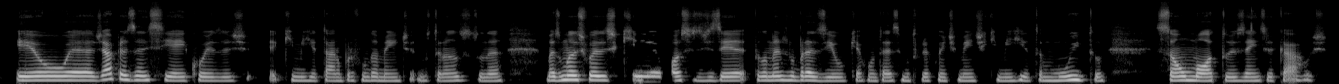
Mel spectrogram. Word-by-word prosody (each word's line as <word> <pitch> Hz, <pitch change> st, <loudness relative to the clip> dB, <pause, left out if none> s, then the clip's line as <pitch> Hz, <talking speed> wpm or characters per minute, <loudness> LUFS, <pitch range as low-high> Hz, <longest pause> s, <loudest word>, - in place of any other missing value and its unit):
eu, 190 Hz, 0 st, +6 dB
eh, 190 Hz, -1 st, +5 dB
já 220 Hz, +6 st, +3 dB
presenciei 200 Hz, -5 st, +1 dB
coisas 175 Hz, -1 st, -5 dB, 0.4 s
que 195 Hz, -, -8 dB
me 175 Hz, -1 st, -3 dB
irritaram 170 Hz, -1 st, -5 dB
profundamente 175 Hz, -1 st, -6 dB
no 180 Hz, -, -8 dB
trânsito, 175 Hz, +1 st, -6 dB
né, 165 Hz, +2 st, -4 dB, 0.4 s
mas 185 Hz, -1 st, +1 dB
uma 210 Hz, +2 st, +7 dB
das 210 Hz, +1 st, +4 dB
coisas 195 Hz, -2 st, +4 dB
que -, -, -6 dB, 0.2 s
eu 185 Hz, -, 0 dB
posso 185 Hz, +1 st, 0 dB
dizer, 175 Hz, +1 st, -1 dB
pelo 185 Hz, -1 st, 0 dB
menos 190 Hz, +1 st, +2 dB
no 190 Hz, -, +1 dB
Brasil, 175 Hz, -3 st, +1 dB
o 170 Hz, -, -10 dB
que 170 Hz, -, -8 dB
acontece 170 Hz, +1 st, -6 dB
muito 170 Hz, -2 st, -8 dB
frequentemente, 170 Hz, 0 st, -7 dB
que 200 Hz, -, -8 dB
me 165 Hz, 0 st, -5 dB
irrita 180 Hz, +1 st, -5 dB
muito 180 Hz, +1 st, +2 dB, 0.5 s
são 185 Hz, 0 st, +3 dB
motos 175 Hz, -1 st, +2 dB
entre 175 Hz, 0 st, -4 dB
carros. 205 Hz, -, -6 dB
180 Hz, 165 wpm, -25 LUFS, 170-190 Hz, 0.5 s, uma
